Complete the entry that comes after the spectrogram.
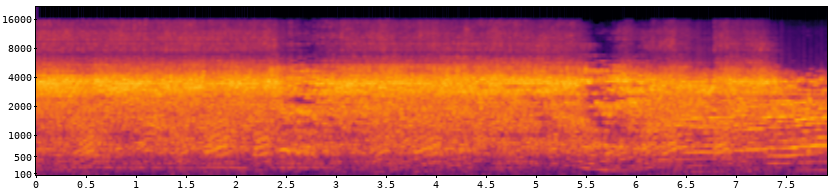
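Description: Engines of several 4- and 6-cylinder demolition derby cars revving hard, their pitch rising and falling as they push and ram each other. A rising whine stands out near the end.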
